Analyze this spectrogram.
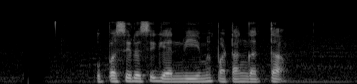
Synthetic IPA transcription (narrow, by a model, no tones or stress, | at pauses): upəsiɾəsiɡænʋiːməpaʈaŋɡat̪ːaː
